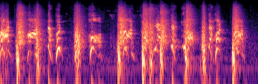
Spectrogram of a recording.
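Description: Kung fu film fight sound effects: a rapid string of dubbed punch, kick and block impacts, about three or four hits a second, with a brief lull near the middle.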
